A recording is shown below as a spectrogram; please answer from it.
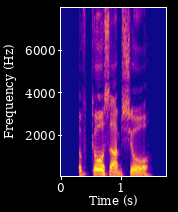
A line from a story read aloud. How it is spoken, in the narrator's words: cried Silas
